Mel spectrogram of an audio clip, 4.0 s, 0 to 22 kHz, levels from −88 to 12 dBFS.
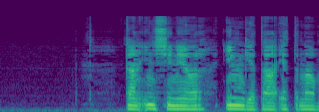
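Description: Speech with heavy HE-AAC compression throughout, likely around 16 kbps. Treble up to 11.8 kHz is rebuilt, gritty and metallic rather than simply dulled as plain band-limiting sounds.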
